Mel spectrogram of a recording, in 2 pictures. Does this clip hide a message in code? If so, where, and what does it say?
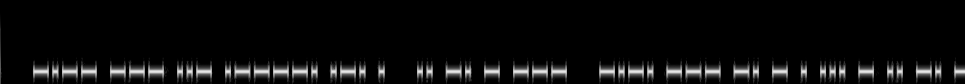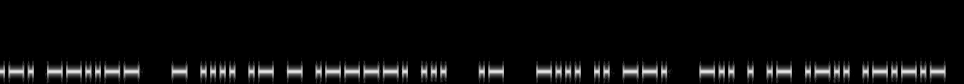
Yes: Morse code from 0.3 to 19.1 s, heard as a keyed tone, about 25 wpm, 600 Hz. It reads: YOU'RE INTO CONTESTING, THAT'S A BIG DEAL.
